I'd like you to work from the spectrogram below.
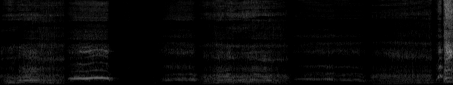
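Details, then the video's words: Snow leopard, a large cat native to the mountains of Central and South Asia, giving a series of drawn-out, harmonic growling moans separated by short pauses, with a sharper burst at the end. "Sound Effects - Snow Leopard"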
